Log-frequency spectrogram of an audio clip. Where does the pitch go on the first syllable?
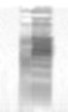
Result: high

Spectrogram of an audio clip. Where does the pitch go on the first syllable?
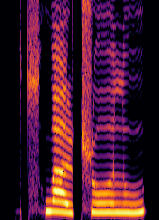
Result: falling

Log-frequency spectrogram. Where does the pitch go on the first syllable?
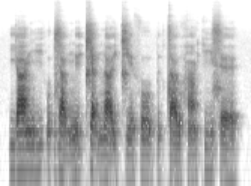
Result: high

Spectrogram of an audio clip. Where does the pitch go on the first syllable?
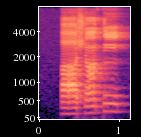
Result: low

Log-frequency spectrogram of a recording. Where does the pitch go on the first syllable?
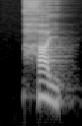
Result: falling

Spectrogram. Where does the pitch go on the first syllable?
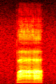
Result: low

